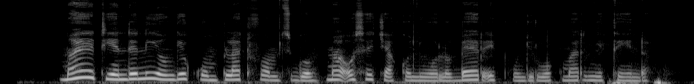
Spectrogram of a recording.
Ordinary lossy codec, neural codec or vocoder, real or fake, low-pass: none; none; real; none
